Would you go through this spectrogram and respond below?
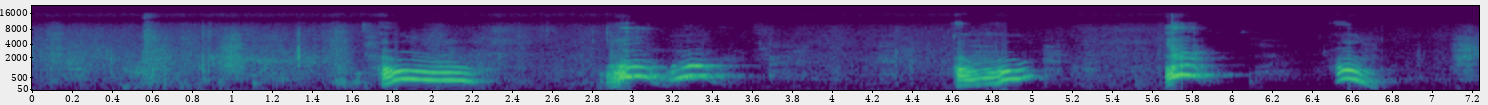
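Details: Pet dog "talking" back to a person in a small room: a series of short, wavering, yodel-like whines and yelps, about five bursts over several seconds, some bending up then down in pitch, after a man's voice at the start.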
